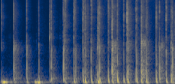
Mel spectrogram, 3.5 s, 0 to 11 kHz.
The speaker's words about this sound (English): It came back to a round of applause. So. What's it for? So the round of applause was for Russell in P10.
